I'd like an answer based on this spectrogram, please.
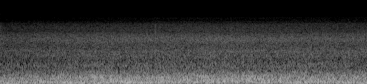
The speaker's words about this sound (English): If you can hear the ocean in the background,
